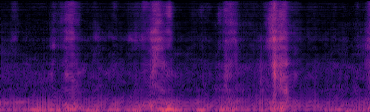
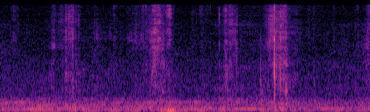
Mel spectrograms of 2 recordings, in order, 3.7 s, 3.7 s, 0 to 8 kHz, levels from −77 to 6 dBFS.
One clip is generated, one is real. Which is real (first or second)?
second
